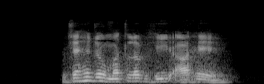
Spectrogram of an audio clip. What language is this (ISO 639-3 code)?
snd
